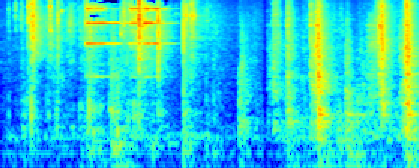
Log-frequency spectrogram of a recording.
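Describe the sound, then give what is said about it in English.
A heavy door to a rare-book vault is unlocked with keys and swung open: a run of metallic clicks and clanks, a brief high ringing scrape, then dull thuds and rattles of the mechanism, moderately loud. “And you have the keys to that vault, I do. Right? I have them right here in my hand.”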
